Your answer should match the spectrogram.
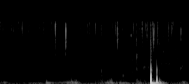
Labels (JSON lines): {"label": "biophony, double pulse", "recorder": "SoundTrap 300"}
